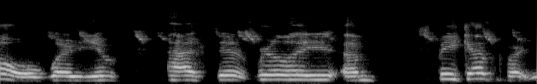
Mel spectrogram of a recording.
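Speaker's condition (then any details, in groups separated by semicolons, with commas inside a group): Cerebral palsy; mild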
